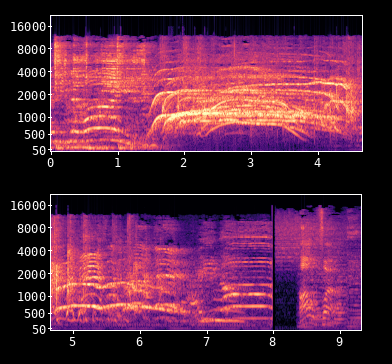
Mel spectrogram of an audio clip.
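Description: A crowd at a charity event in São Gonçalo cheers loudly, with whoops, shrill shouts and children's voices over clapping and chatter, before a sudden drop near the end.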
